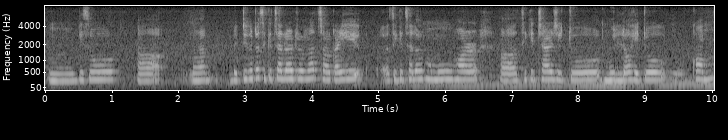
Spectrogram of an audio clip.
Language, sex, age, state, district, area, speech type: Assamese, female, 18-30, Assam, Kamrup Metropolitan, rural, spontaneous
